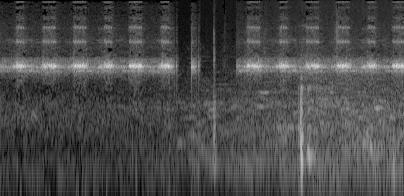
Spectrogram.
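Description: Cricket chirping, loud and close, in an even pulsing trill of about three chirps a second that breaks off briefly about halfway through. It is a comic 'crickets' cue for a blank, awkward silence while the characters try to think of an idea.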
